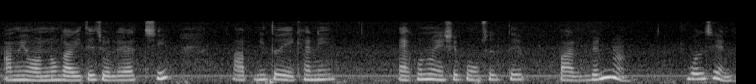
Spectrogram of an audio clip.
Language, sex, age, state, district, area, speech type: Bengali, female, 18-30, West Bengal, South 24 Parganas, rural, spontaneous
